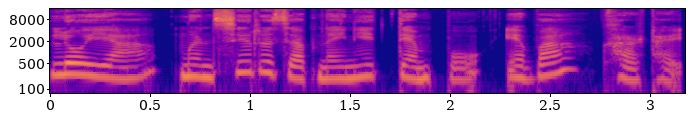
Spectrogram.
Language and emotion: Bodo, neutral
